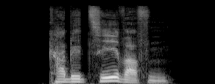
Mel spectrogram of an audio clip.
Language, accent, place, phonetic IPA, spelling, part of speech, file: German, Germany, Berlin, [kabeˈt͡seːˌvafn̩], KBC-Waffen, noun, De-KBC-Waffen.ogg
- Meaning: NBC weapons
